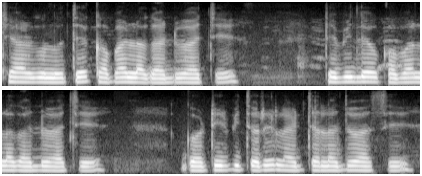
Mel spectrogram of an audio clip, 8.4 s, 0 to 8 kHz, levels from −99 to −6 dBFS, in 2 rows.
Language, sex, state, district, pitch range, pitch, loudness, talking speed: Bengali, female, Assam, Hailakandi, 150-165 Hz, 155 Hz, -13 LUFS, 95 wpm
